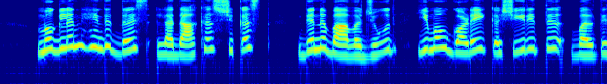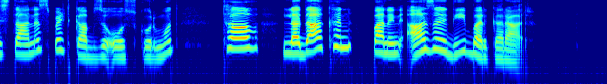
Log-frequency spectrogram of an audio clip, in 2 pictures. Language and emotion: Kashmiri, neutral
